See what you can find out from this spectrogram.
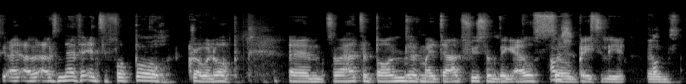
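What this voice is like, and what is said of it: Liverpool (Scouse) accent. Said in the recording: “You're not native to London, though, obviously, by the accent. ... No, I'm Liverpudlian, born and bred, originally.”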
